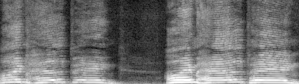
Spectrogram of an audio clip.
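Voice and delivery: put-on screaming. Describing an imagined fire scene, yelling to people on the street, acting out screaming. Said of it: "I'm screaming to the people gathering on the street".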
